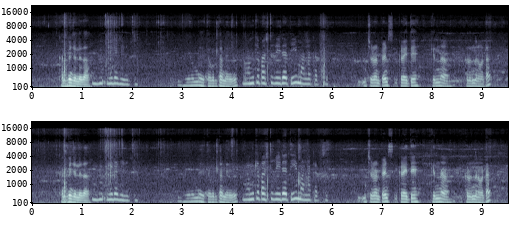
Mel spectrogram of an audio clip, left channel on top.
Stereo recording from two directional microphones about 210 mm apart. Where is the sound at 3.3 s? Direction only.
30° left (ahead or behind).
